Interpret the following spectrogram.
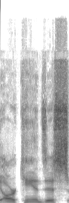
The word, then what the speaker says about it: Arkansas: the states are pronounced it'll either be our Kansas or it'll be Ken saw will be how you pronounce here in Kansas depending on who wins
